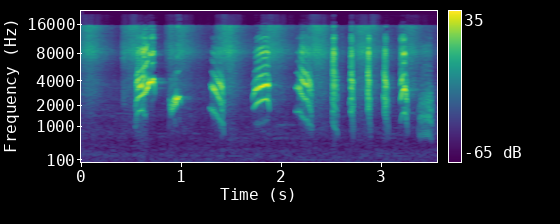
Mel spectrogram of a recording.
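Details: Long-tailed shrike in agitated, richly mimicking song used to spur other birds to sing: several harsh downslurred squawks followed by a fast run of short, sharp high notes.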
